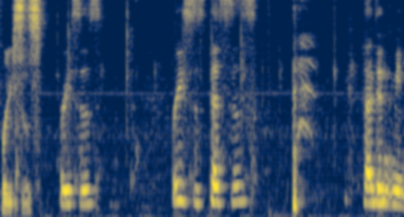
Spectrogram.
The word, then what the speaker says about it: Reese's: Because technically he is correct, it is pronounced Reese's.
